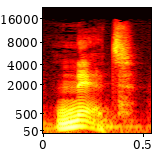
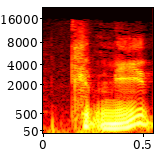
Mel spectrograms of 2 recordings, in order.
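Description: First: The k is silent and the vowel is 'e'. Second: The k is sounded and the vowel is 'i'. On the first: The speaker calls it right. "La I como una E y la K no se dice" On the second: The speaker calls it wrong. "no se dice knit"

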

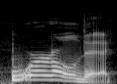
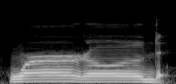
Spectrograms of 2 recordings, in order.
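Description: First: The word is said at normal speed. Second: The word is said slowly and drawn out.

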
